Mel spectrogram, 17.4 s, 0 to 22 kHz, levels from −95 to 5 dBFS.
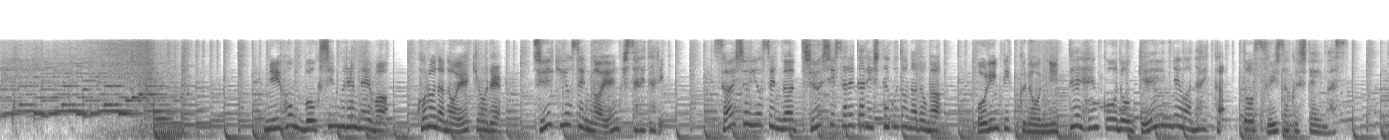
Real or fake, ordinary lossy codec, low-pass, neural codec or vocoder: fake; none; none; codec, 16 kHz, 6 kbps, DAC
